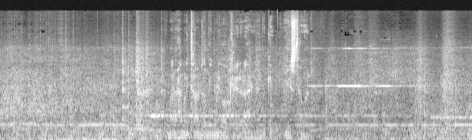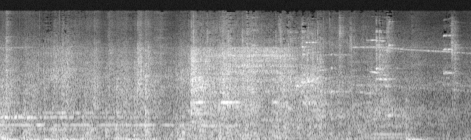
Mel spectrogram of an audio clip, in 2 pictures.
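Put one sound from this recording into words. A train rumbles and rattles along the tracks.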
